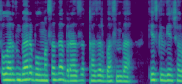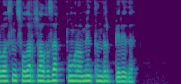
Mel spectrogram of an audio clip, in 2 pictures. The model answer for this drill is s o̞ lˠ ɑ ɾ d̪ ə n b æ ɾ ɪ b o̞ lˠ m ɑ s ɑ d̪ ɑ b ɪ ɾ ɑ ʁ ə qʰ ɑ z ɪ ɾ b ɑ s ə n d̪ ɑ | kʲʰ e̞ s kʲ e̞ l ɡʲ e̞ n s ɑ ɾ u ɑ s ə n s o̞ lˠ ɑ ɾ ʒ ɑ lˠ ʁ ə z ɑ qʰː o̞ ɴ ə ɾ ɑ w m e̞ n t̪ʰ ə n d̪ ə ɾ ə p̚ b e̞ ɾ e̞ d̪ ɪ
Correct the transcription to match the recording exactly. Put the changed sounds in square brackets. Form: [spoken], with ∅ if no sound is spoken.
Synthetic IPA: s o̞ lˠ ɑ ɾ d̪ ə [ɴ] b æ ɾ ɪ b o̞ lˠ m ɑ s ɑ d̪ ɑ b ɪ ɾ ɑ [z] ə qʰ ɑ z ɪ ɾ b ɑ s ə n d̪ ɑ | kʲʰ e̞ [z] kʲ e̞ l ɡʲ e̞ n [ʃ] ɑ ɾ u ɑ s ə n s o̞ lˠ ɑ ɾ ʒ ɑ lˠ ʁ ə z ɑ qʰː o̞ ɴ ə ɾ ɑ w m e̞ n t̪ʰ ə n d̪ ə ɾ ə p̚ b e̞ ɾ e̞ d̪ ɪ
